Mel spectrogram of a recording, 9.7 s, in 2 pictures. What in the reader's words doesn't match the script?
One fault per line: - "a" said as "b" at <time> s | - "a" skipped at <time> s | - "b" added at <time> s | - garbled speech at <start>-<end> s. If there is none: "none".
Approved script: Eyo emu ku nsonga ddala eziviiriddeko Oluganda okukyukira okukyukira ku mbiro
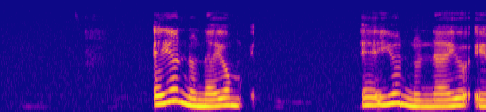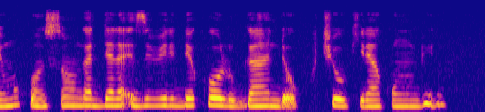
- "nno nayo" added at 4.0 s
- "okukyukira" skipped at 8.6 s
